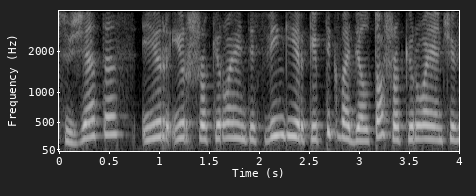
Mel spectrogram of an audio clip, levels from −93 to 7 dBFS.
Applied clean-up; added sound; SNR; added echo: none; none; none; none.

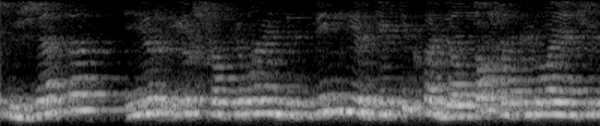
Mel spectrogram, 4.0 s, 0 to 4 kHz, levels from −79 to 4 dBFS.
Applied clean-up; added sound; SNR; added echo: none; none; none; reverberation time 0.9 s.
